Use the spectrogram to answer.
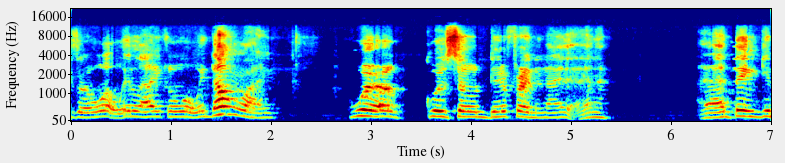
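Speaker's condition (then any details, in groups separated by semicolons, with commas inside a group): Cerebral palsy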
